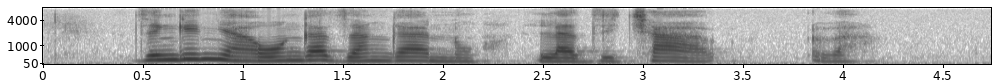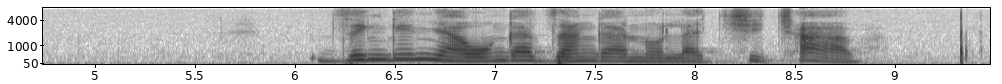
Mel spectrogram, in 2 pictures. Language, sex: Venda, female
